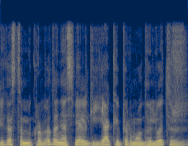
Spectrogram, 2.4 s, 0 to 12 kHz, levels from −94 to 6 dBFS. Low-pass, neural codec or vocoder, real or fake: 9.9 kHz; vocoder, 22.05 kHz, 80 mel bands, Vocos; fake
